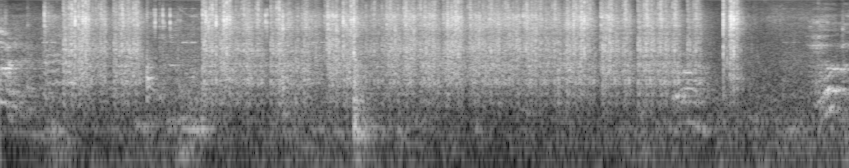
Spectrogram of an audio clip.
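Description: NAO humanoid robot getting up off its side: a dense run of rapid clicking and clatter from its servo joints and plastic limbs working against the pedestal. The clatter eases off just before the end, as the robot comes upright.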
